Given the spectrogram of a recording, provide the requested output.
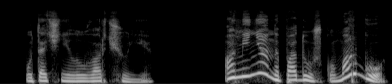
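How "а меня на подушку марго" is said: high, squeaky indignant book; a fussy little magic book protesting; talking book voice. Acted. Talking book demands pillow.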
